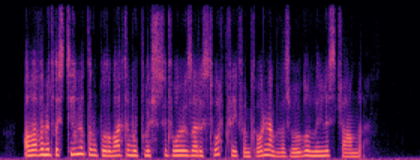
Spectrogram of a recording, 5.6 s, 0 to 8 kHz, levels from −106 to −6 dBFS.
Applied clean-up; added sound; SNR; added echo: neural diffusion model UNIVERSE++.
